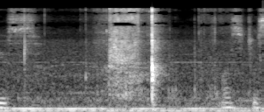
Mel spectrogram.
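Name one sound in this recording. A paper trimmer blade slides and slices through paper.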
